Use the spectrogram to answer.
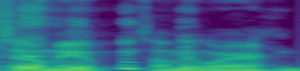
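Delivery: put-on loud, pushy cop questioning a kid; police interrogator. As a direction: lean on her like a cop. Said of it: "like a police officer talking to a kid".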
